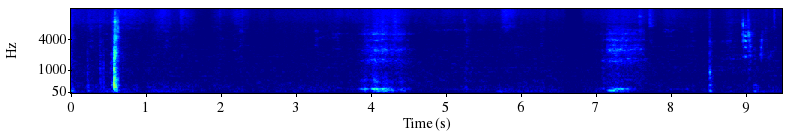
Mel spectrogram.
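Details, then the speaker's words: Loud, low rumbling snores about three seconds apart with faint clicks in a quiet room, from a sleeping pet or companion called Trike during a live stream; snoring. "well he is he is snoring pudy you're still there yeah P's here oh okay surprised the trike didn't wait trike is snoring loud boy he's snoring Loud"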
